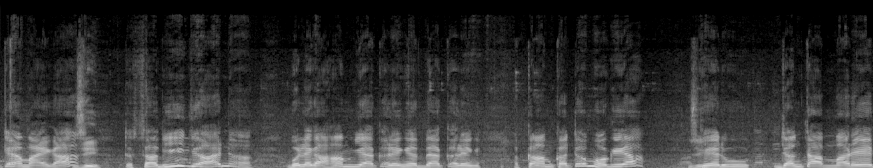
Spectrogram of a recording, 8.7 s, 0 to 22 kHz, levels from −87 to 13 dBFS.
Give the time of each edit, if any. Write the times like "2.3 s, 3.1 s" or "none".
none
